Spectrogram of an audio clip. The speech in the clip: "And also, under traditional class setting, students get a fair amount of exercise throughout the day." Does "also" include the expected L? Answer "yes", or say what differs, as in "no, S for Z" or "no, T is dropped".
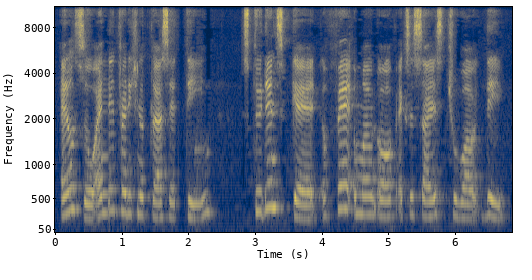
yes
